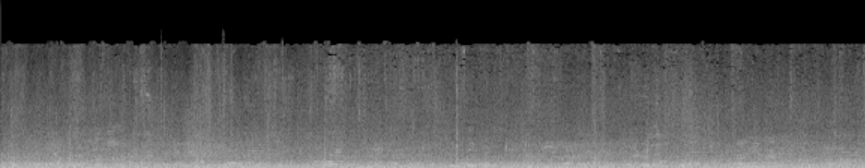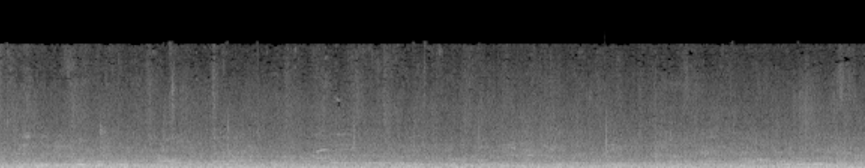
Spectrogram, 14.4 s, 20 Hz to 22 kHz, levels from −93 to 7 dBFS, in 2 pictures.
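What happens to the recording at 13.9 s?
Nothing goes wrong at 13.9 s; the audio plays through that moment intact, with no dropout, click or distortion.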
